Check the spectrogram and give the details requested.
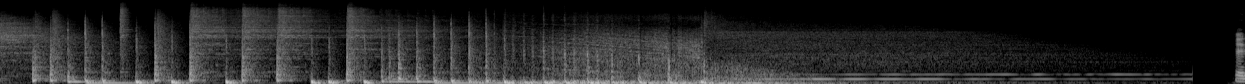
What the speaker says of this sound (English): Layer that with the drums, it sounds like this.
